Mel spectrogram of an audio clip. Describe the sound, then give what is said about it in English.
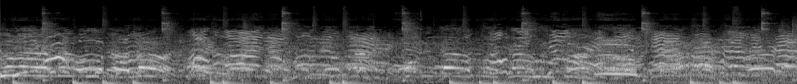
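Crowd of protesters at Washington University in St. Louis shouting as authorities confront them on Saturday: many voices yell and chant together in a dense, continuous roar, with sharp shouted bursts throughout. “That was the sound of authorities confronting pro-Palestine protesters at Washington University in St. Louis on Saturday.”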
